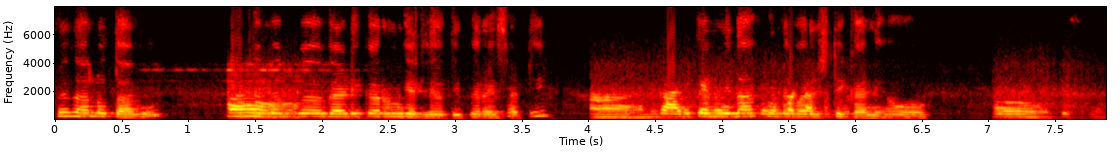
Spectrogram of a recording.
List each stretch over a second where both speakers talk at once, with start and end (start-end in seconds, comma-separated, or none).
4.7-6.1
